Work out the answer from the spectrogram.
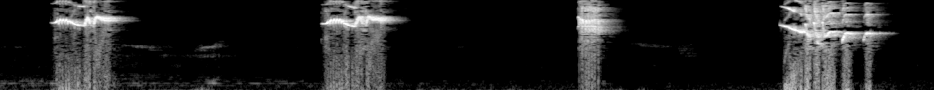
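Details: Orange-headed thrush, ngeplong lure song for provoking other birds: four separate very high, harsh, scratchy bursts spaced a couple of seconds apart, with silence between.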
